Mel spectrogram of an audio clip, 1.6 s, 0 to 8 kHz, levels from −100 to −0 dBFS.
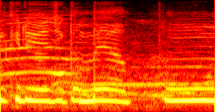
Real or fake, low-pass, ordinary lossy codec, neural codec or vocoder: real; none; none; none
